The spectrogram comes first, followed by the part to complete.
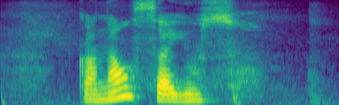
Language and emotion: Russian, neutral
